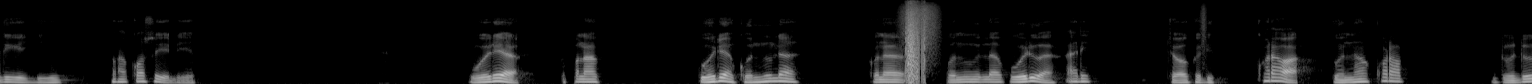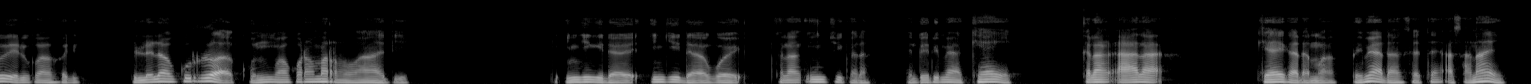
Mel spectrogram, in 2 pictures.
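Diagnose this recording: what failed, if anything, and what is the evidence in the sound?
Wireless microphone noise hit on the radio link: FM signal fades raised receiver static at 8.93–9.44 s, before "konu wolla woliwa adi", and 11.98–12.09 s, showing as broadband vertical spectrogram smears.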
